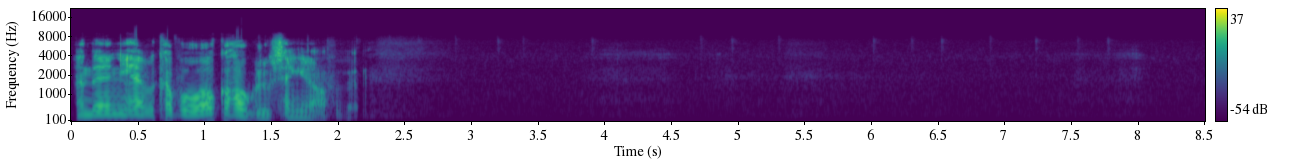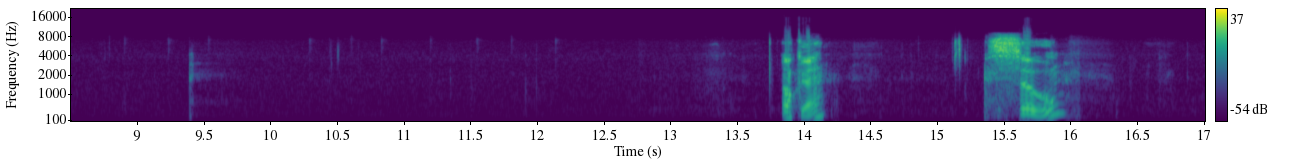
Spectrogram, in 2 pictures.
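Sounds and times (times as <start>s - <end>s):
faint clicks: 2.8s - 8.0s, 8.7s - 13.8s.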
